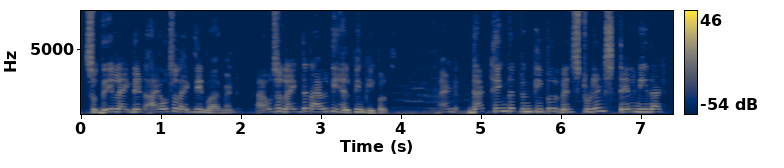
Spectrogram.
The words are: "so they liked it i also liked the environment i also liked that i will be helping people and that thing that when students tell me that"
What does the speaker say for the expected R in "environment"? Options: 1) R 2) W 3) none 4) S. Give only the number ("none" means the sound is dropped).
3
